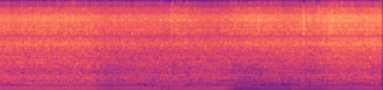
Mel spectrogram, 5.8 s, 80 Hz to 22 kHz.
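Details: Cub Cadet lawn tractor, single-cylinder Kohler Courage engine that stalled after 30 seconds, after new fuel lines, fuel filter and fresh gas fixed a tank-side blockage: steady even beat with no surging or dying off; runs clean.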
